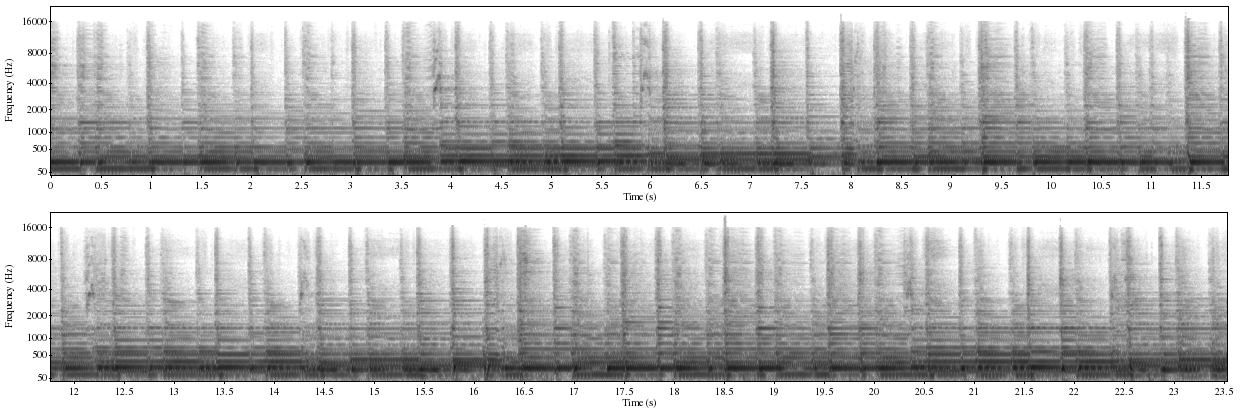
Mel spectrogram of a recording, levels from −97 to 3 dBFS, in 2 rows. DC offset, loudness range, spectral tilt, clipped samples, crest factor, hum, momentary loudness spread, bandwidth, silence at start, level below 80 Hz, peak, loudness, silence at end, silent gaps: under 0.1%; 3 LU; -8 dB/octave; under 0.1%; 14 dB; none; 4 LU; 12 kHz; 0 s; -44 dBFS; -4 dBFS; -19 LUFS; 0 s; none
